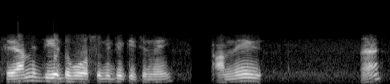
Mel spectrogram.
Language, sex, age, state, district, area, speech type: Bengali, male, 18-30, West Bengal, Howrah, urban, conversation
